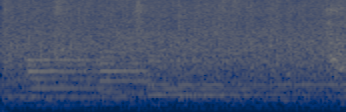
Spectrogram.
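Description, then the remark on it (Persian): Steady rain pours down in a continuous, dense hiss, even throughout, with a faint sustained tonal hum lying softly underneath and no voices. “کاش کی یکی دل منو برده بود میون این قطره‌های بارون تو این هوا دنبالش میگشتم.”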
